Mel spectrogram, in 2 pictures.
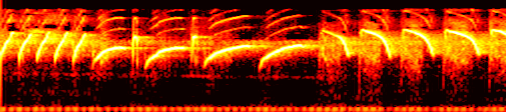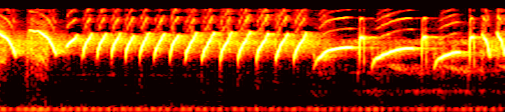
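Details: Song-training recording of a canary: loud, varied song mixing slower, swooping arched notes with rapid high trills, the phrases switching between sweeping and rattling sections over about five seconds.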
